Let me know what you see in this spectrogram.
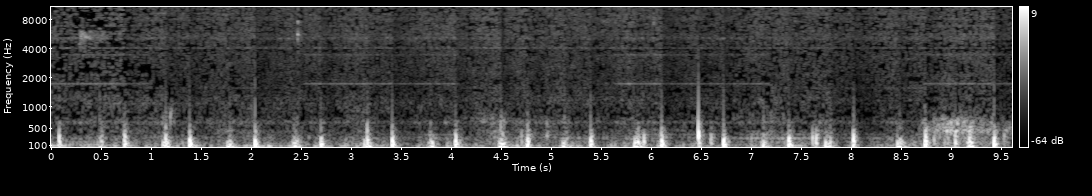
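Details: Adult female's own heartbeat recorded with a stethoscope after a blood draw, steady low thumping, fairly quick, with a faint hum behind it.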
